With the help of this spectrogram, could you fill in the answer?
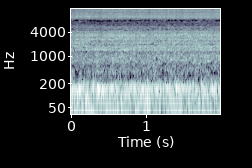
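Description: Water pours steadily into a large 1.8-gallon bottle at the big laundry room sink, a loud, continuous rushing hiss over a low droning hum that holds even throughout, with no voices.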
